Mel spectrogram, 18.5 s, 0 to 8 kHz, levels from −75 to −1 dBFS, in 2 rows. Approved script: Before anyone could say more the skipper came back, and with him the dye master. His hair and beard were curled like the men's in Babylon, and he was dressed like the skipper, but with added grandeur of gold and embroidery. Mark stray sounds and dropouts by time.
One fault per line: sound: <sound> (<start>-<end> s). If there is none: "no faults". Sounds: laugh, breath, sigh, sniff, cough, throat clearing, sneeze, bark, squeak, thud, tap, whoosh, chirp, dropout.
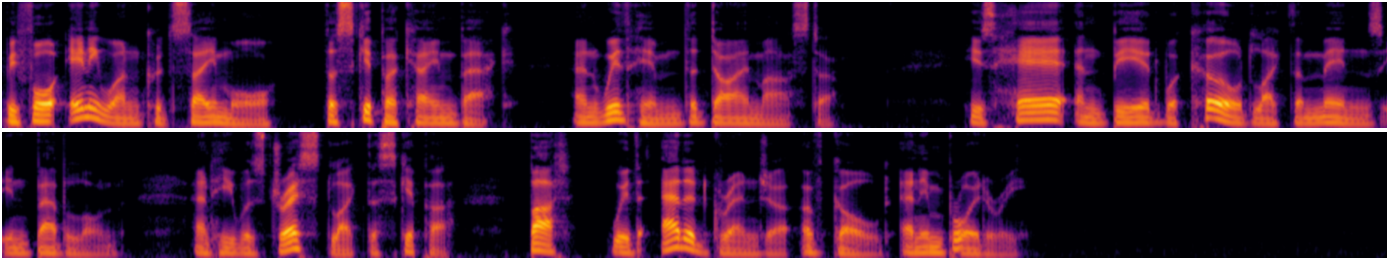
no faults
